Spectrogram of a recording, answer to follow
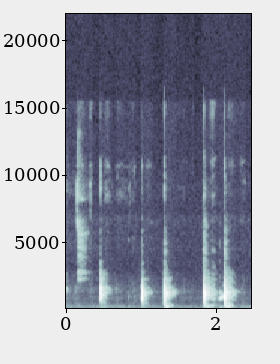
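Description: Chalk on a blackboard: faint, short taps and scratches as a word is written, about five separate strokes in two seconds.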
